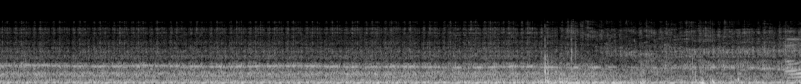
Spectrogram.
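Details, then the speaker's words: 1986 Ford F250 6.9 turbo diesel, just started on ether after water-contaminated oil was changed; recorded at the tailpipe, no coolant, so only a short run. Deep, steady diesel clatter holding an even idle with no misses, knocks or surging; normal diesel idle. "cow she runs listen to it like i said though it ain't got cola so i can't run it for too long"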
